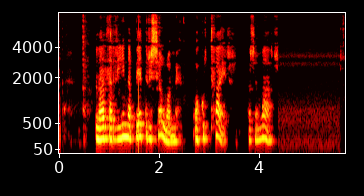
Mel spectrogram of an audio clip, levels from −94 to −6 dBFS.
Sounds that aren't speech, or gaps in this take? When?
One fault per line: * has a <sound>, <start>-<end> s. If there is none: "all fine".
all fine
